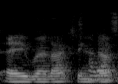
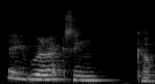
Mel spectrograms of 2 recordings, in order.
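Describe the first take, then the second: First: It is said flatly, like a robot. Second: It is said lively, with a playful touch. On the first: The speaker does not really know the language. The speaker calls it wrong. "she sounds like a robot speaking... She was just talking like this" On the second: The speaker is at ease and joking. The speaker calls it right. "you need a little joke... Sounds fine to me"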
